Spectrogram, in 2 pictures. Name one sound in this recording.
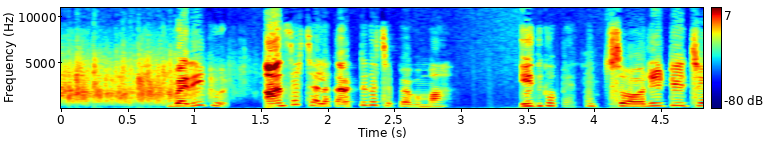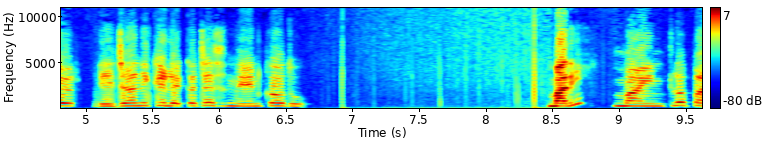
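A woman speaks calmly and warmly.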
